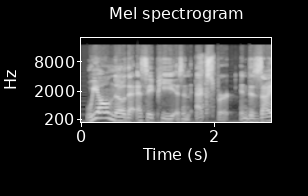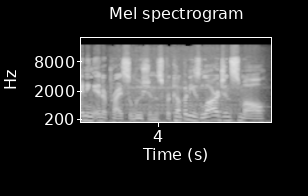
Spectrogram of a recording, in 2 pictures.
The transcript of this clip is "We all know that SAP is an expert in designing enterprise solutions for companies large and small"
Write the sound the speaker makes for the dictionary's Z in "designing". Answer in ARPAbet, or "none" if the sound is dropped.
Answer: Z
